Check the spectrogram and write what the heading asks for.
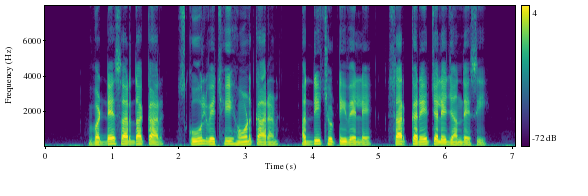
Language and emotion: Punjabi, neutral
